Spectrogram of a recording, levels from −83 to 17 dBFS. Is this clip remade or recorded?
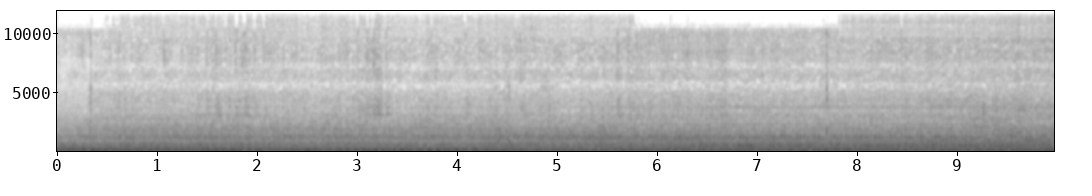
recorded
